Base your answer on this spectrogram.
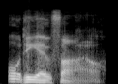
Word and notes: audiophile: British English

